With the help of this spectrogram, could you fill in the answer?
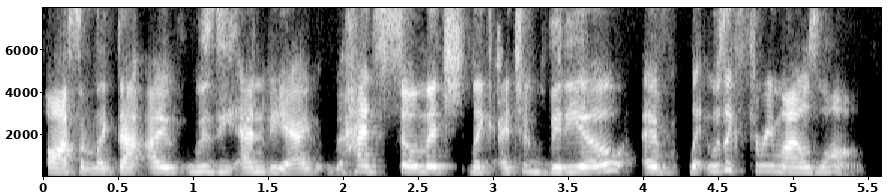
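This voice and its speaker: A woman from Cuba hosting an online member orientation, talking fast and chatty with many fillers over a video call. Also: fairly high pitch, fairly even intonation. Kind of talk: casual online presentation.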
